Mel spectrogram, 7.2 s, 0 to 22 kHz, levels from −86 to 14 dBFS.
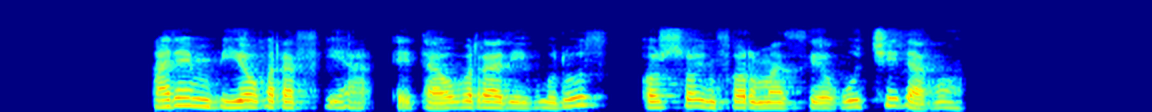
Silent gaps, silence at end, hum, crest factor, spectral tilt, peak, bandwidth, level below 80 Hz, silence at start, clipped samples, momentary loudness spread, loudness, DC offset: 2.34-2.44 s, 3.80-4.00 s; 1.2 s; none; 18 dB; -5 dB/octave; -6 dBFS; 7.8 kHz; -68 dBFS; 0.95 s; under 0.1%; 11 LU; -22 LUFS; under 0.1%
